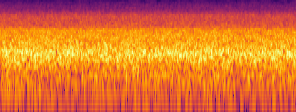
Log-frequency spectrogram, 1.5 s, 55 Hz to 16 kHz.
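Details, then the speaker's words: 1960s GE window fan after cleaning and oiling, running on high: smooth, even, quiet airy rush with no ticks, rattles or wobble; normal. "And let's go up to high. It's quiet."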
